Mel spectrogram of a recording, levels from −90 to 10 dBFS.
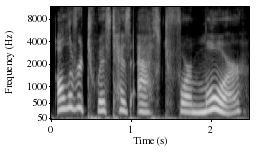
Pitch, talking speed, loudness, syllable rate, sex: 265 Hz, 145 wpm, -15 LUFS, 4.1 syllables/s, female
